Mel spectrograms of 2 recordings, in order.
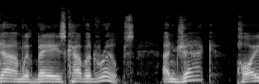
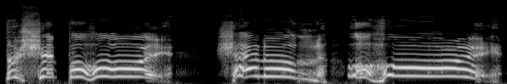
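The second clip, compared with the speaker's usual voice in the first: much higher, louder, long drawn-out hail across the water; hailing shout; 5 dB louder, much slower than usual. Acted. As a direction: call out to a distant ship, stretching every word. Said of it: "he hailed as he had rarely hailed before".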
